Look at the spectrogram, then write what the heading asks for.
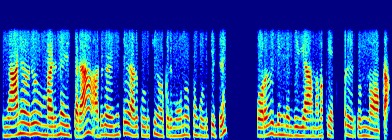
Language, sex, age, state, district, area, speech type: Malayalam, female, 60+, Kerala, Wayanad, rural, conversation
